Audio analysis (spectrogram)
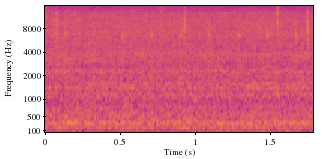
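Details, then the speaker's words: New Maxpeedingrods 5kW 12V diesel heater in shed, mic right next to it, set to 25 degrees: steady fan-like rush with soft low rumble, no pulsing or popping; running healthy at full output. "So you can hear it going away now. It's like a fan."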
